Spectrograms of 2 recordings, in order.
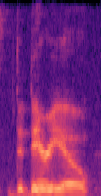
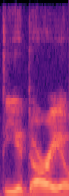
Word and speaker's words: D'Addario: looked it up and it is in fact phonetically pronounced so it's daddario and not da dario or whatever the heck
